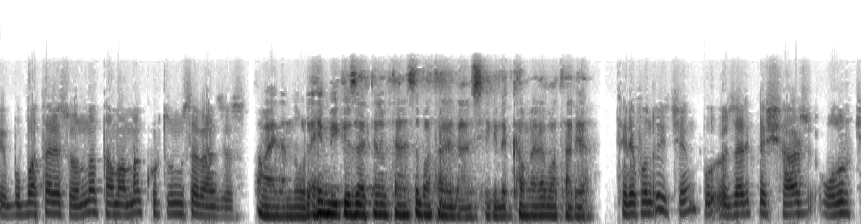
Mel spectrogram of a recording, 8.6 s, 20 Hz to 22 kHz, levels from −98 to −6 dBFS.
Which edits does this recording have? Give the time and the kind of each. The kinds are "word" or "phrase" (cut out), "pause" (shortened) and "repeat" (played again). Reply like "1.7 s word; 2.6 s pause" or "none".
6.5 s phrase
